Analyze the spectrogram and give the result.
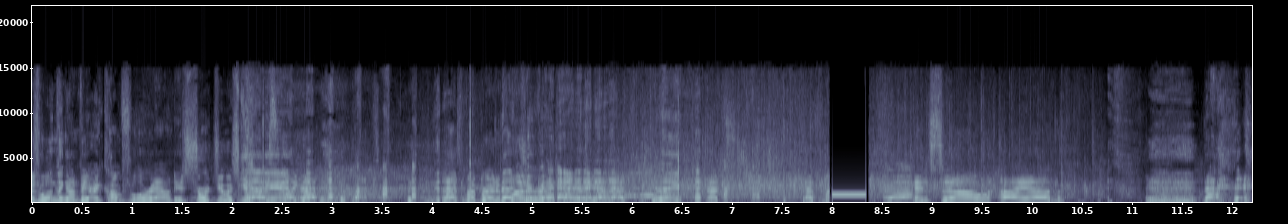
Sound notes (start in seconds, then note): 5.2 cheers and applause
